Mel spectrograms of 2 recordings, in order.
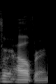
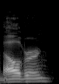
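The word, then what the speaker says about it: Alvirne: Elvern. Alvern. Yep. E is silent.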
